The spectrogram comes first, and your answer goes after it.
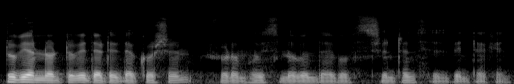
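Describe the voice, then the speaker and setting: Slow, deep-voiced male quiz tutor. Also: fairly even intonation, mellow, highs cut off. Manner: reads quiz questions slowly, then explains in quick asides. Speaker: exam tutor. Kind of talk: exam-prep lesson.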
